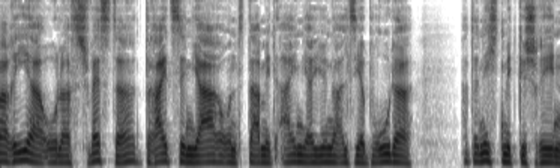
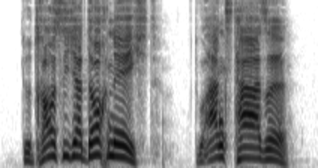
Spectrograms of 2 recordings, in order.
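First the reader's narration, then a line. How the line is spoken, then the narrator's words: Leader calling out. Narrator (German): rief Olaf, ihr Anführer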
